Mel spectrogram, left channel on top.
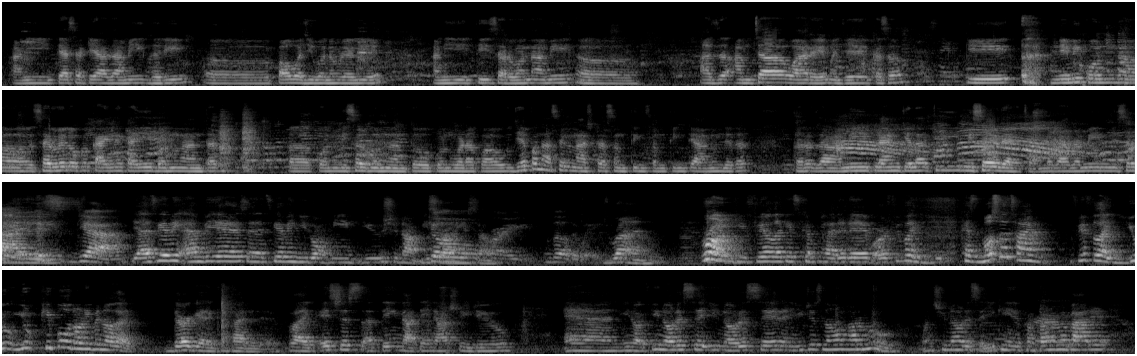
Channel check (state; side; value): different; both; correlation 0.00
